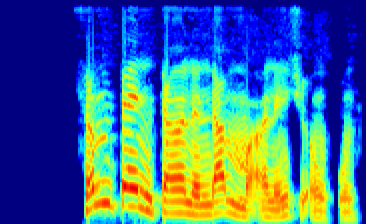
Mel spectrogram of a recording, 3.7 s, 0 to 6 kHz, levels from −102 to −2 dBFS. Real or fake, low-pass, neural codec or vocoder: real; 5.4 kHz; none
